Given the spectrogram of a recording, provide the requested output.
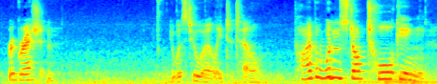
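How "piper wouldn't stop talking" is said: put-on high, loud sulky boy; grumpy boy. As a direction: sulk it out. Frank's grumpy reply.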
